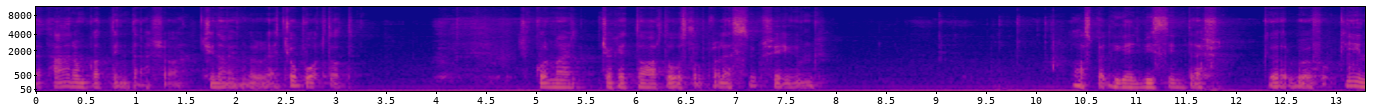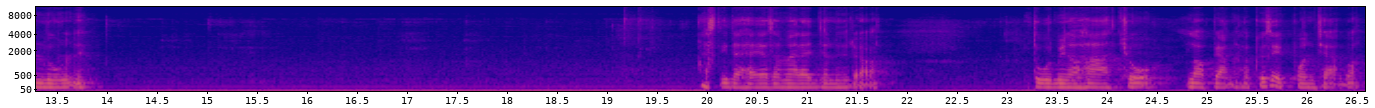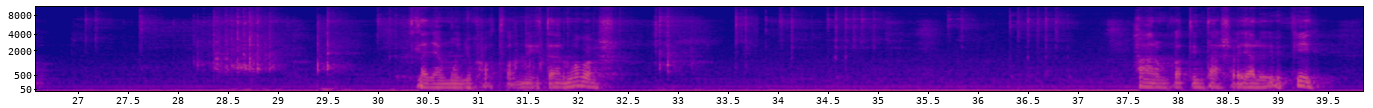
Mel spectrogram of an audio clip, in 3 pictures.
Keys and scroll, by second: 11.6 c, 29.3 p, 30.9-31.8 typing, 32.7 Return.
